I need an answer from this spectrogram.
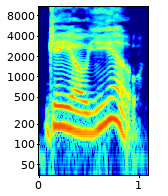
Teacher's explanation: Many English vowels are actually two sounds sliding into each other. The sound o in go is not a pure o. It is o sliding into u.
